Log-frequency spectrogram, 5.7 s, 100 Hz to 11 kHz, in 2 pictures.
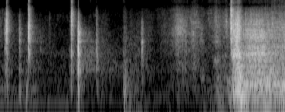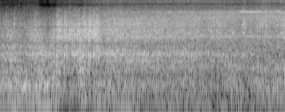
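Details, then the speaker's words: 1953 Packard Cavalier being revived after a plugged fuel tank pickup was fixed and the fuel and water pumps were rebuilt: it clicks, catches, and runs loud and coarse with the throttle held open by hand because it won't idle on its own. "we should just have to idle it just a touch here manually until we get something down on the ball nothing yet"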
